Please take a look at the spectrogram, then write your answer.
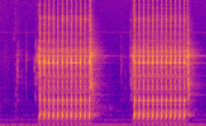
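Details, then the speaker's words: Heated Beautural handheld garment steamer with the trigger pulled makes loud fast machine-gun rattling bursts while no water or steam comes out; the pump is not pumping water through. "it makes a weird noise. And it's warm, but nothing's actually coming out. I think it's a problem with the pump. It's not pumping the water through to produce the steam."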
